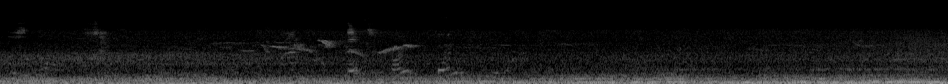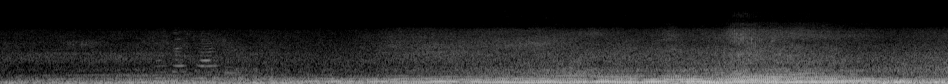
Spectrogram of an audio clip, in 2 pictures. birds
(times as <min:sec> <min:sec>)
0:00.5 0:13.4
